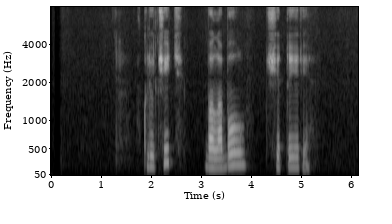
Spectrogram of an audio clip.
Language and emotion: Russian, sad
